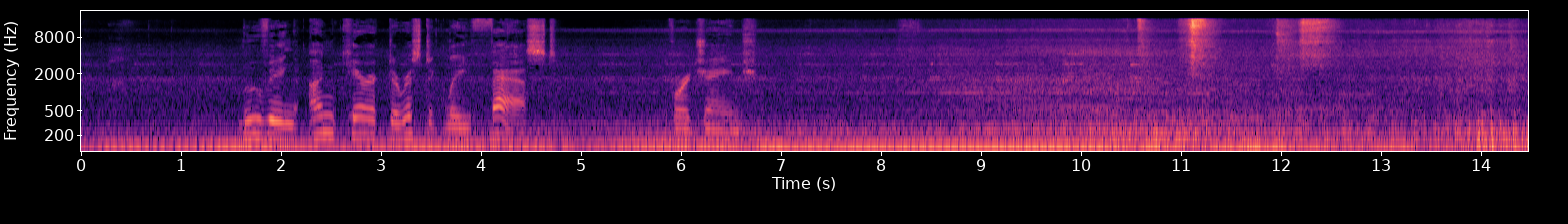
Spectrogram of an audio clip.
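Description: A diesel locomotive engine rumbles loudly as it approaches.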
